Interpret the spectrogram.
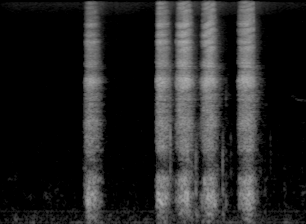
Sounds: Sniff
